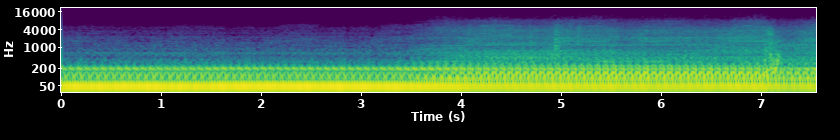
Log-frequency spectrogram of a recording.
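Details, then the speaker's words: Subaru WRX replacement engine, first start after install following two months sitting: steady, even idle with smooth deep beat, no knock or tick; engine running healthy. "it's your round's healthy dude she runs smooth sounds really smooth after freaking two months of sitting she sounds like this"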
